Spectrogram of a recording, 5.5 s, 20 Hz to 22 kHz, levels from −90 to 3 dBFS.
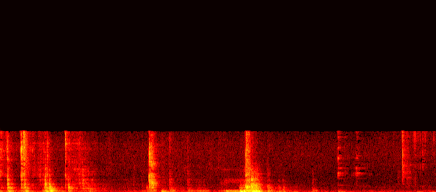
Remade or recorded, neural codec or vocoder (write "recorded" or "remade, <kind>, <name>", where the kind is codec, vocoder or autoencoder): recorded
